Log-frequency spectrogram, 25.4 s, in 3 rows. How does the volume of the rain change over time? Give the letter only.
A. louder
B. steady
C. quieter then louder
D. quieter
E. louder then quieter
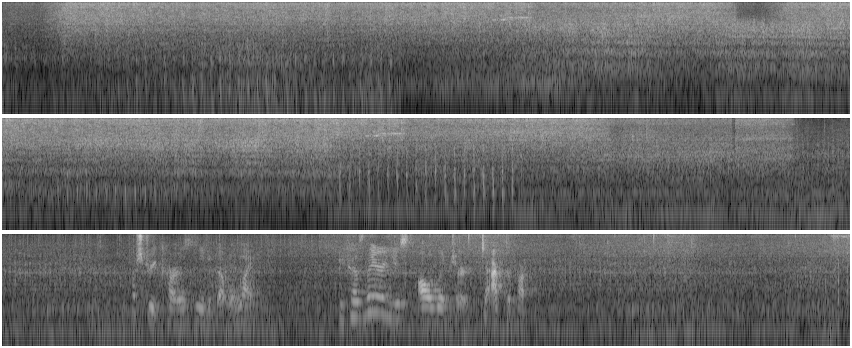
B.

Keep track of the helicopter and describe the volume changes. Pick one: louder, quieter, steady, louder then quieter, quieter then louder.
steady.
